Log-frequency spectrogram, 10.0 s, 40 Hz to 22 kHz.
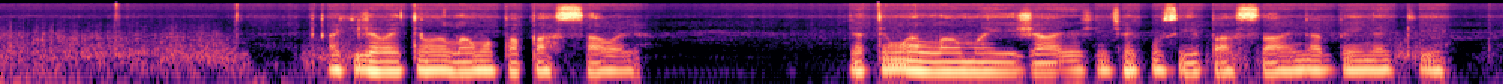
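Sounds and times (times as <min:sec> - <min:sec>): motorcycle engine rumble: 0:00.0 - 0:03.0
wind buffeting microphone: 0:00.0 - 0:03.7, 0:05.6 - 0:10.0.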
